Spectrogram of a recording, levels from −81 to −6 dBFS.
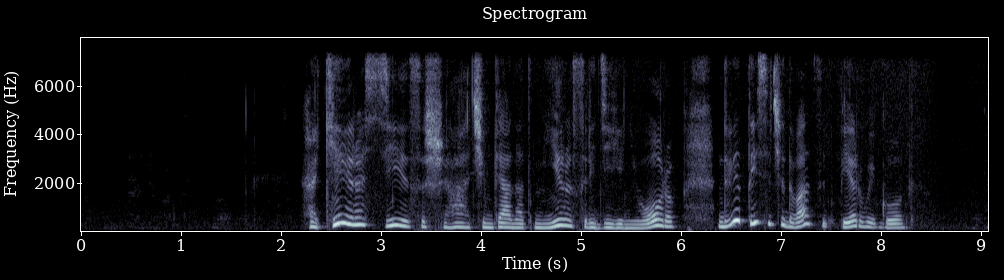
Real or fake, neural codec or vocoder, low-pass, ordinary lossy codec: real; none; 7.2 kHz; none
